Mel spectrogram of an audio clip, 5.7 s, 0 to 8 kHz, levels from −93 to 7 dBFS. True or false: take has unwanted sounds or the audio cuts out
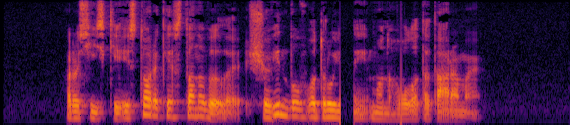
true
